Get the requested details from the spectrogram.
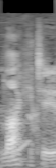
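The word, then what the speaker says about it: Lakitu: I have no idea I used to say lyu but a lot of people pronounce it litu so I kind of switch to that now there's a cool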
